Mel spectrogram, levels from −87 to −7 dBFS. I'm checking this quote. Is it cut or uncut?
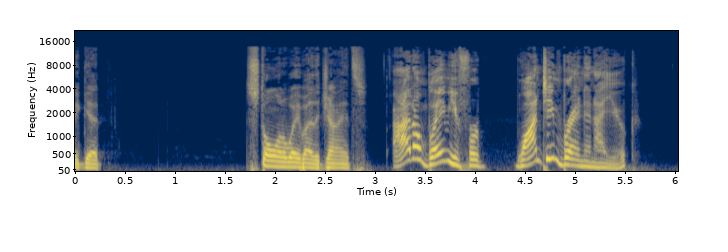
uncut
